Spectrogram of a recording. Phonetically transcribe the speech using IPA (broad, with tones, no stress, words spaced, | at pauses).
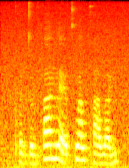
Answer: pʰɵ˨˩nt̪ɵ˨˩ɥ faː˥ŋlɛː˨˥ kʷʰaː˥wpʰaː˨w ɐ˨˥j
